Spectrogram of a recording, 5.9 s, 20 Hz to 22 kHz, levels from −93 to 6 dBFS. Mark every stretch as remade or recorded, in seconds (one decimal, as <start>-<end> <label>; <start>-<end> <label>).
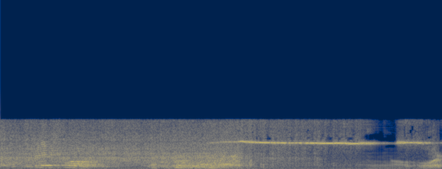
0.0-4.8 recorded; 4.8-5.4 remade; 5.4-5.9 recorded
